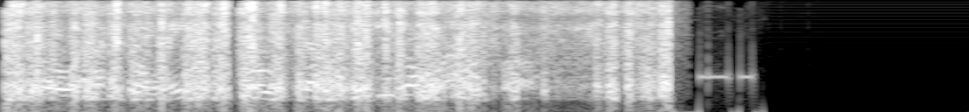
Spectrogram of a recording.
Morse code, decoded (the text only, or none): none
